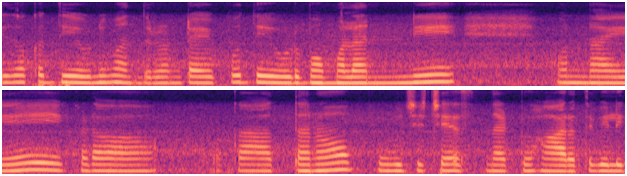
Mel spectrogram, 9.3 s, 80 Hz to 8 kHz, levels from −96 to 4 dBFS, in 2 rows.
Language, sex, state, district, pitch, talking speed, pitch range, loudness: Telugu, female, Andhra Pradesh, Srikakulam, 215 Hz, 95 wpm, 210-225 Hz, -16 LUFS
